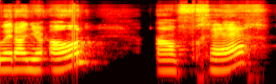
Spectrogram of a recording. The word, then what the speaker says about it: frère: Un frère. I pronounce everything, but not my last E because it's mute. There's no accent on it, so I'm not going to pronounce it.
